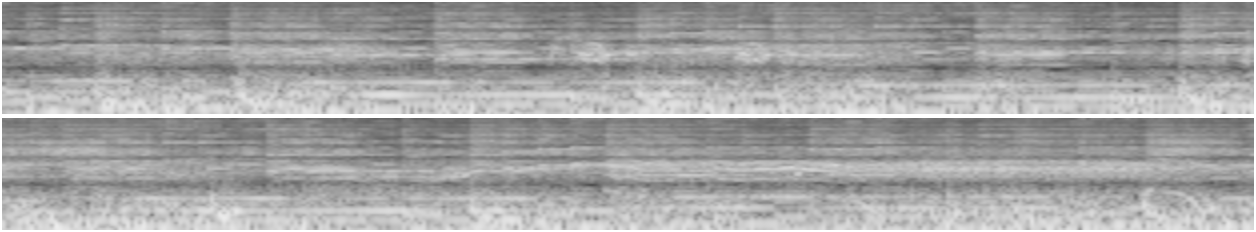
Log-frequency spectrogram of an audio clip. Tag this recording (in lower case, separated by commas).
music, speech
